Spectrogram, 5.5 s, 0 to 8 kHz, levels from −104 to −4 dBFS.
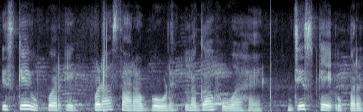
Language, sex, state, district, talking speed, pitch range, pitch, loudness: Hindi, female, Punjab, Fazilka, 120 wpm, 150-200 Hz, 165 Hz, -17 LUFS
